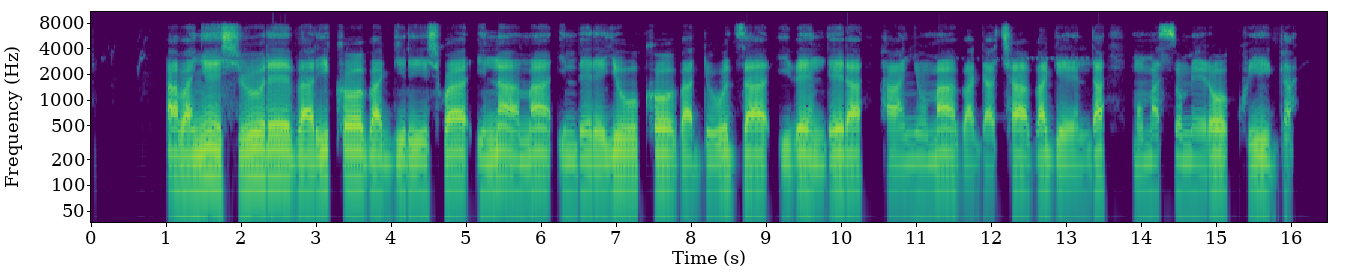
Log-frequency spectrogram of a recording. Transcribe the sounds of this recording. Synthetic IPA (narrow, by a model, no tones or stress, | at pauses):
aβaɲeːʃuːɾeβaɾikʰo̞βaɡiɾiʃkwainaːmaimbe̞ɾe̞juːkʰo̞βaduzaiβe̞ːnde̞ɾa | haːɲumaβaɡat͡ʃaβaɡe̞ːnda | mumaso̞me̞ɾo̞kwiːɡa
